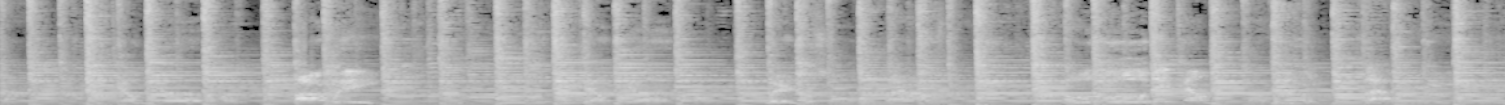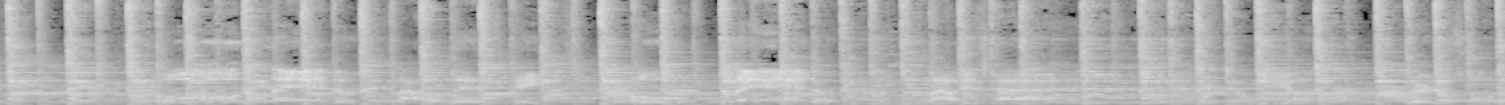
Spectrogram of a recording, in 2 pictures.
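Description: A man singing a gospel song in a country style, strumming an acoustic guitar; a woman's voice joins in near the end.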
